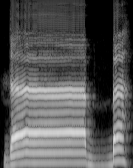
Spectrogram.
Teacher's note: اگلا حرف دیکھیں، دال الف با مد، دال الف با کو ملائیں گے، پھر مد کہیں گے، دال الف با مد زبر با زبر با، دال الف با مد زبر با زبر با، دابا۔ با کے اوپر تشدید ہے تو با کو دبا کر پڑھیں گے، جماؤ کے ساتھ، سختی کے ساتھ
